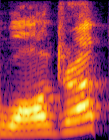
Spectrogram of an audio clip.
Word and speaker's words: Waldroup: Is it Michael Waldrop? Is that how you pronounce it?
